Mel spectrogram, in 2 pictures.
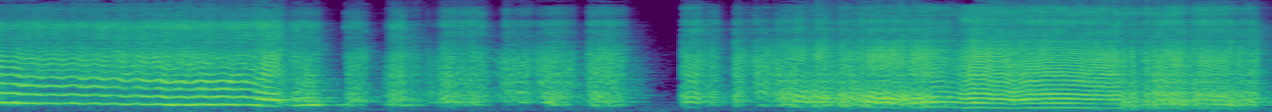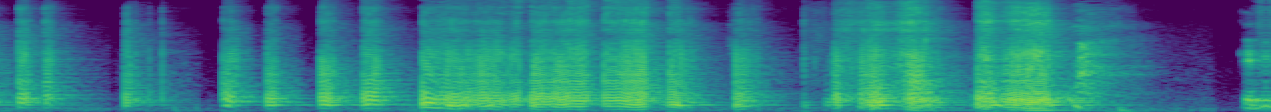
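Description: Brass instrument played inefficiently, with a strained, airy tone: buzzy sustained notes and wavering pitch slides in broken phrases with short gaps, close and fairly loud, no talking.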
